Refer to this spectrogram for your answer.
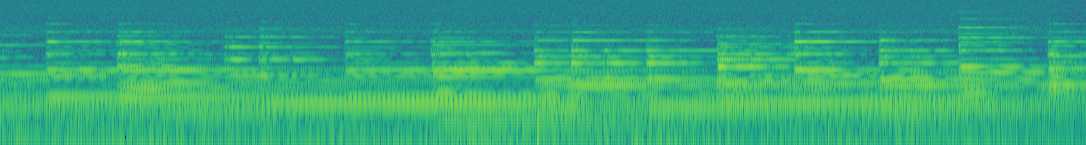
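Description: A university campus carillon, played by a student in her first carillon class, rings out with a steady sequence of struck bell notes, each one overlapping the lingering hum of the last, loud and resonant with no voices present.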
